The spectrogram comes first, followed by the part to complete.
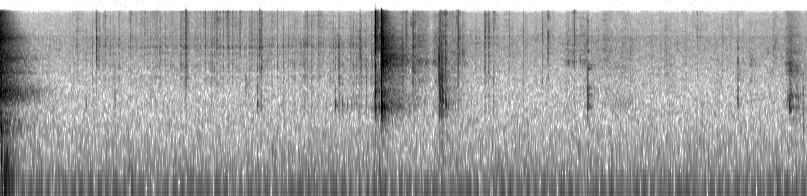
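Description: Paper crinkling and crackling as the edge of glued decoupage paper is burned with a utility lighter flame: one sharp crackle about three seconds in and a smaller one just after, with a few faint ticks over quiet room tone.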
